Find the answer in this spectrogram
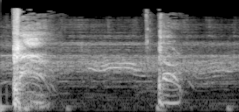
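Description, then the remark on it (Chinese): Two sharp, breathy sneeze-like bursts about a second apart, the first louder and longer, each a sudden explosive rush of air followed by quiet, with no talking. “不好意思打个喷嚏”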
